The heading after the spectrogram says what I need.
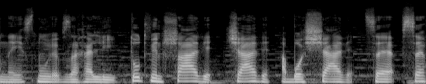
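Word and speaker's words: Xabi: наприклад звідки сам Алонсо він вже шаві чи чаві бо тут буква х звучить як ша або ч але ж в його імені є буква П куди вона ділася Спитаєте ви а іспанці просто вимовляють її інакше щось середнє між б та в але писати і говорити правильніше саме в звернімося до правил вимова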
